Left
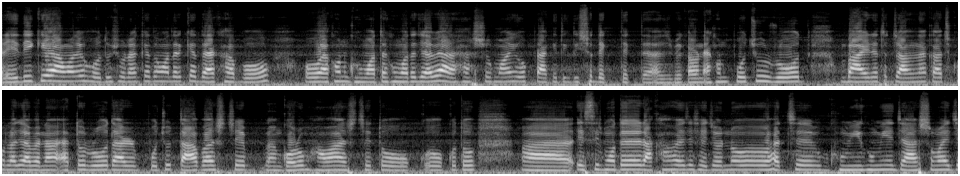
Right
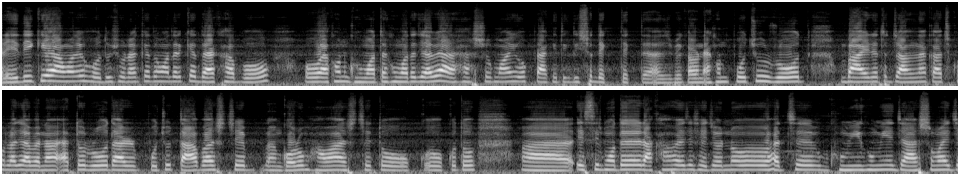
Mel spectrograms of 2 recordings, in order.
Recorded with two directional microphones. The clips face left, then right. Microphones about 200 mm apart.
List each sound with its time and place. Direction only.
0.0 s speech: 50° right (ahead or behind)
